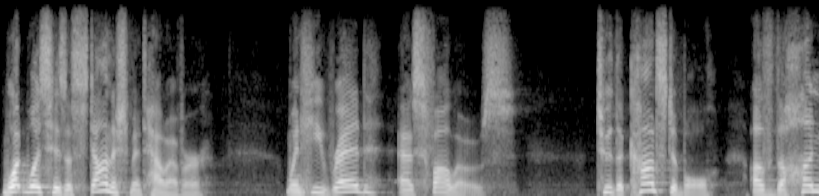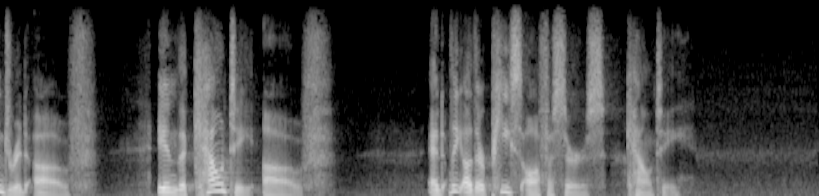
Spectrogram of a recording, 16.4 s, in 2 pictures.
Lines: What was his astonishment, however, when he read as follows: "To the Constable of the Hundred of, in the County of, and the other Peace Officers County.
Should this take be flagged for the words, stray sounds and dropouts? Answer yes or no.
no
